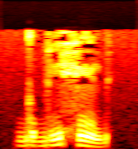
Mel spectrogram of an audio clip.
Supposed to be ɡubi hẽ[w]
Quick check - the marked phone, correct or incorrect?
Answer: incorrect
